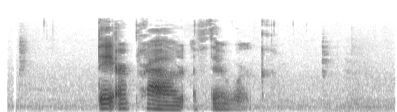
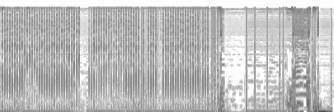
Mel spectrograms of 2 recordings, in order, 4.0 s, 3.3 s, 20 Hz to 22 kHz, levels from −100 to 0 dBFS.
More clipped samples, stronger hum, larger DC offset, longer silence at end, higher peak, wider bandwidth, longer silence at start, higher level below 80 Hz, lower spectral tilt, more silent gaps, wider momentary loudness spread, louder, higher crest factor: neither; neither; neither; first, 0.7 s vs 0 s; first, -10 dBFS vs -16 dBFS; second, 11.5 kHz vs 17.5 kHz; first, 0.2 s vs 0 s; second, -78 dBFS vs -56 dBFS; first, -4 dB/octave vs -0.5 dB/octave; neither; first, 21 LU vs 7 LU; first, -32 LUFS vs -39 LUFS; about the same, 26 dB vs 24 dB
